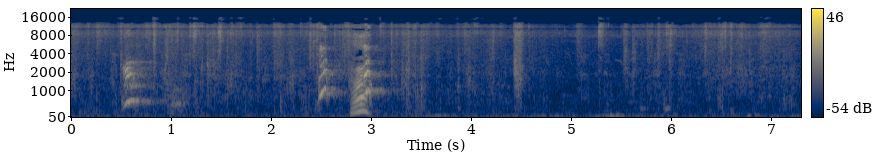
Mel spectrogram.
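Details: Stray mother dog on a farm in Cambodia, guarding her puppy and trying to bite as food is given to it: two short harmonic yelping cries, one near the start and a stronger doubled one about two seconds later, over quiet background clatter.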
